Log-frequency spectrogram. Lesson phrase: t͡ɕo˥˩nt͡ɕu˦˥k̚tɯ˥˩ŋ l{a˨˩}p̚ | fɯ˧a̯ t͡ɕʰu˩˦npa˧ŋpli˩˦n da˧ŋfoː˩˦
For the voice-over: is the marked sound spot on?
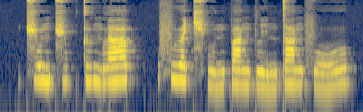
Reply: no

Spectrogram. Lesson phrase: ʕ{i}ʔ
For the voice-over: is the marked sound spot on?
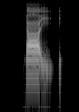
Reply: no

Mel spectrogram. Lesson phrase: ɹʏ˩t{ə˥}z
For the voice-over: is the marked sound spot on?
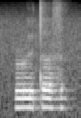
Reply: no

